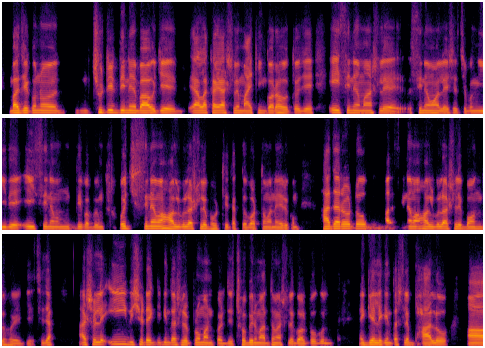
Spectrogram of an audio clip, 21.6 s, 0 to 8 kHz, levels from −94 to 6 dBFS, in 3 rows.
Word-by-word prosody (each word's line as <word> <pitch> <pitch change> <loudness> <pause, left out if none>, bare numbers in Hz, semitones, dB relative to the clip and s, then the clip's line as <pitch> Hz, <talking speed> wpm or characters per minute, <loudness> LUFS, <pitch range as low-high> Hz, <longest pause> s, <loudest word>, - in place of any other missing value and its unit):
বা 140 - +8
যেকোনো 145 0 +1 0.5
উম 130 0 -12
ছুটির 155 -2 +3
দিনে 145 0 +3
বা 135 - +9
ওই 130 - +1
যে 140 - +5 0.5
এলাকায় 135 0 +3
আসলে 140 +1 -4
মাইকিং 125 +2 -2
করা 130 +1 +3
হতো। 125 +1 -3
যে 130 - +2 0.4
এই 150 - +5
সিনেমা 135 -2 -1
আসলে 135 0 -2 0.5
সিনেমা 135 -2 0
হলে 130 -1 0
এসেছে 130 -1 -8
এবং 130 +1 -5
ঈদে 130 +1 +2 0.2
এই 135 - +5
সিনেমা 135 -2 -2
মুক্তি 130 +1 -5
পাবে। 125 0 -3 0.3
ওই 150 -1 +4 0.2
সিনেমা 150 -1 +4
হলগুলা 135 0 +3
আসলে 135 +1 0
ভর্তি 120 +2 -4
থাকত। 125 - -7
বর্তমানে 120 0 -3
এরকম 120 0 -5 0.4
হাজারোটা 150 +1 +4 0.4
ভাল 140 - +1
সিনেমা 140 0 0
হলগুলো 135 0 +2
আসলে 135 0 0
বন্ধ 125 -1 -1
হয়ে 110 -3 -3
গিয়েছে। 100 +5 -14
যাহ 140 -1 +2 0.5
আসলে 150 +1 +2 0.2
এই 170 +1 +1
বিষয়টাকে 145 -1 +1
কিন্তু 140 -1 -2
আসলে 135 -1 0
প্রমাণ 135 -2 +1
করে। 110 - -1
যে - - -1
ছবির 135 -1 +2
মাধ্যম 125 +2 -2
আসলে 125 -1 -4
গল্পগুলো, 120 0 -3 0.6
গেলে 135 -1 +5
কিন্তু 130 -2 -2
আসলে 130 0 -1 0.2
ভালো 125 +2 +3 0.5
আ - - +7
135 Hz, 165 wpm, -23 LUFS, 125-140 Hz, 0.6 s, বা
